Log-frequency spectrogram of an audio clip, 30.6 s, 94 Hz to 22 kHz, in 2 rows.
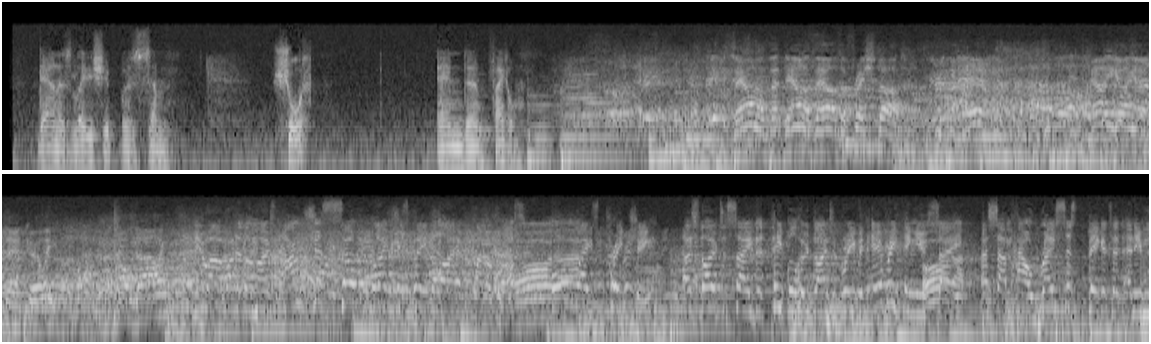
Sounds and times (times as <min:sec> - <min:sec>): Speech: 0:00.5 - 0:02.3, 0:03.6 - 0:04.2, 0:05.8 - 0:07.0
Music: 0:05.8 - 0:30.5.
